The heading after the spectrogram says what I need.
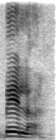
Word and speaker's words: vela: exemplo para vela que bela não se para que vocês saibam o v e o b em espanhol tem o mesmo som Bela então você vê o v é o mesmo sonzinho do B bentana que é janela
